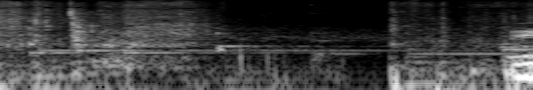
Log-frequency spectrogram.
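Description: Background music with held notes that step up in pitch midway, over soft rustling and handling of a cardboard box and plastic air-pillow packing.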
